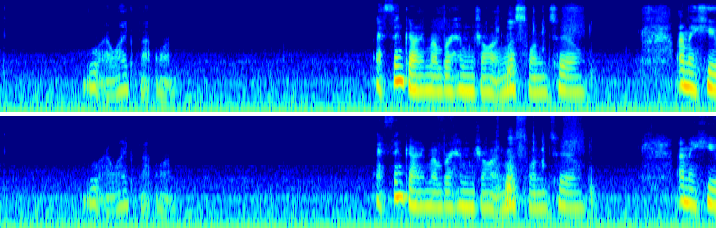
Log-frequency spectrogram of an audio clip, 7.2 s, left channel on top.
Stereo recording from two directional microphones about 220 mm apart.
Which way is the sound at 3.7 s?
25° left (ahead or behind).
